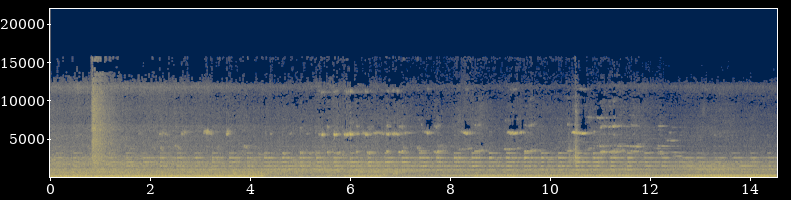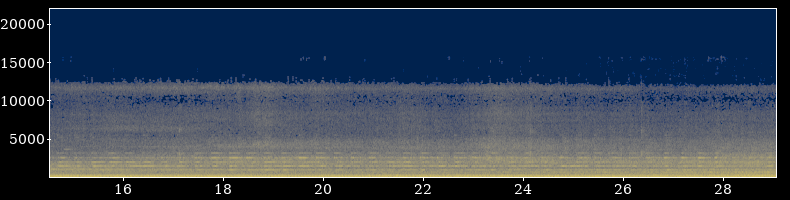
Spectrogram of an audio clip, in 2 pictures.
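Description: Metra bilevel commuter train cars rolling past along the platform: a steady rumble with several thin, steady high tones above it. A deep drone comes up about 13 seconds in and stays.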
